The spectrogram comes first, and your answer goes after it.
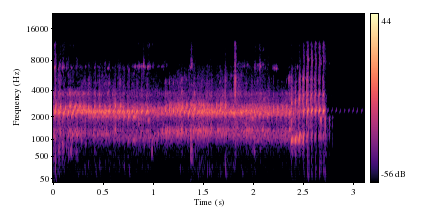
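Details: A gray treefrog in Ohio, a species that rarely comes down from the trees, gives a loud, steady musical trill lasting a few seconds; the sound is described as feeling tropical.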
